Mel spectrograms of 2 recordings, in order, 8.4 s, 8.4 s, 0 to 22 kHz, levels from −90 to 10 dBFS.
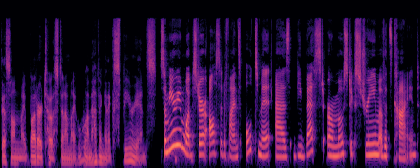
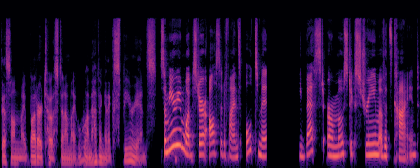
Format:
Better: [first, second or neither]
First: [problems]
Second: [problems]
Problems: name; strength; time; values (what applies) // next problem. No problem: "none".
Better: first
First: none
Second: audio cutting out; at 5.5 s for 0.5 s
